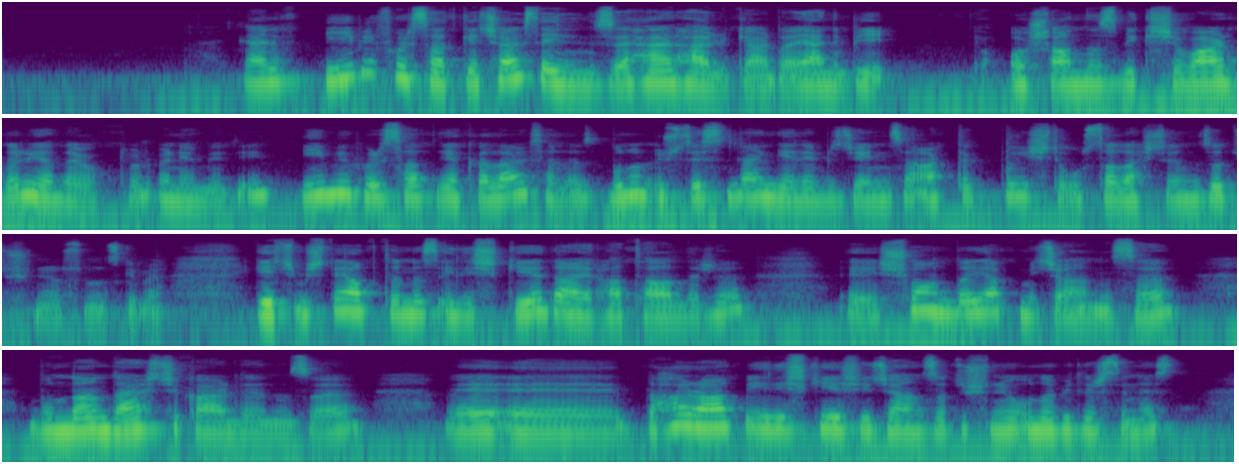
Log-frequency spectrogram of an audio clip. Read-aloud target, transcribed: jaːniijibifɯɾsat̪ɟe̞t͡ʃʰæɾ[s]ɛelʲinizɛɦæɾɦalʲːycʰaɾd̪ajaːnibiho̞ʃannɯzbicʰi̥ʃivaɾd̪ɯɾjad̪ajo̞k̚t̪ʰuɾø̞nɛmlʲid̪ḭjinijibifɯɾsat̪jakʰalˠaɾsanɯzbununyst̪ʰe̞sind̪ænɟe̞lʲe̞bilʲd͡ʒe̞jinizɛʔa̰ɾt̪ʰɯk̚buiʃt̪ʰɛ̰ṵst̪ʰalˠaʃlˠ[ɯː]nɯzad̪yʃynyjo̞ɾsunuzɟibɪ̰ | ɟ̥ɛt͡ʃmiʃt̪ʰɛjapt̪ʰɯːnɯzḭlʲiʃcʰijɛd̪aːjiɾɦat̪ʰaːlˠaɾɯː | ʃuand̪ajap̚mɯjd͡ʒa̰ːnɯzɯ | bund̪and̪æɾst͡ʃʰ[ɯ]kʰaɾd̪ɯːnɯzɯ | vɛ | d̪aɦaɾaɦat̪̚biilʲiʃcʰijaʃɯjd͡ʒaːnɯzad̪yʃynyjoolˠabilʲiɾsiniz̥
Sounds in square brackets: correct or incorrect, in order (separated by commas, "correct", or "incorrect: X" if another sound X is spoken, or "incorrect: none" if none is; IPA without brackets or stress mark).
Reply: correct, correct, correct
